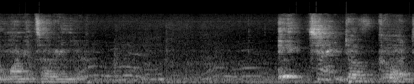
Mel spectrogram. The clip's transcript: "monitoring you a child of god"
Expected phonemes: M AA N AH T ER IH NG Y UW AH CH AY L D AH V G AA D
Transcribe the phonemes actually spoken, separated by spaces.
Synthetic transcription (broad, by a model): M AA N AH T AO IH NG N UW AH CH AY N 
